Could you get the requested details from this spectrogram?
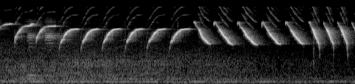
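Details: A Spanish Timbrado canary delivers a rapid, regular string of bright downslurred whistles, slightly faster and sharper in the second half, over a faint low background hum.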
